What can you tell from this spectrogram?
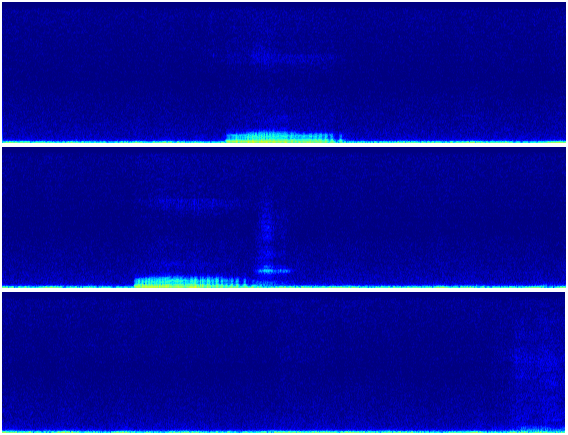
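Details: Cat snoring softly: two raspy, buzzing breaths nearly a second long, spaced about four seconds apart, then quiet with only a faint steady hum.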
